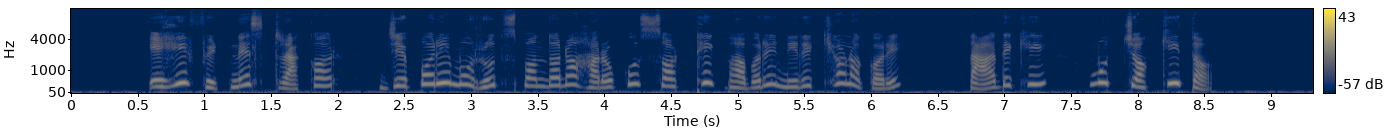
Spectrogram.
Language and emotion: Odia, surprised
